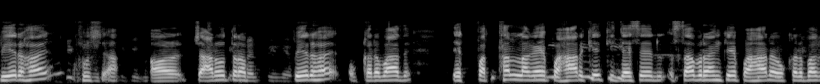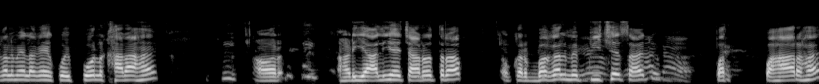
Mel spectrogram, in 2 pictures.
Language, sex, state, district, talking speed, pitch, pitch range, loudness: Maithili, male, Bihar, Samastipur, 165 wpm, 205 Hz, 185-220 Hz, -17 LUFS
